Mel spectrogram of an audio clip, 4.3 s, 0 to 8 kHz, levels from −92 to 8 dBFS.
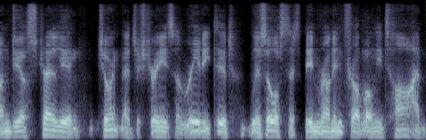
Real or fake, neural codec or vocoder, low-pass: fake; codec, 16 kHz, 0.5 kbps, FreqCodec, larger model; 7.2 kHz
